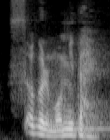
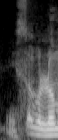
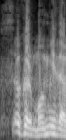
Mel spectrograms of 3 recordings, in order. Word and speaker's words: 썩을 몸: 발음이 좀 정확해야 되는데요. 썩을 몸이다. 썩을 놈 아니고 썩을 몸이다 그랬습니다.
